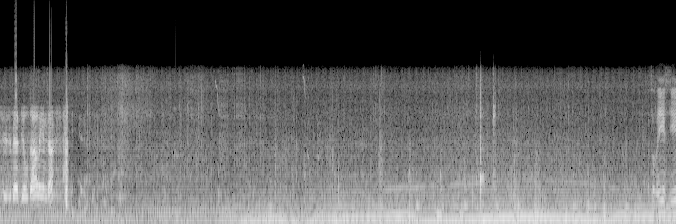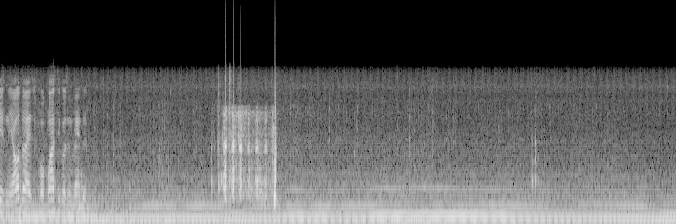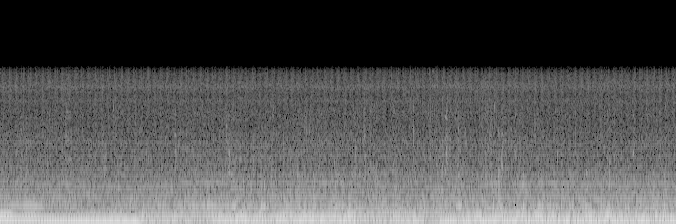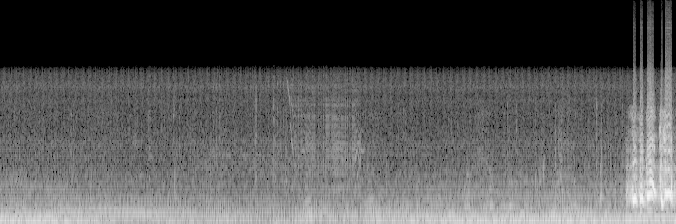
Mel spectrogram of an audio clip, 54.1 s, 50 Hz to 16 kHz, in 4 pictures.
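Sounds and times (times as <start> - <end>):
off-road vehicle engine running: 0.0 - 54.0
vehicle knocks and rattles: 1.6 - 18.1, 30.4 - 53.0.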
